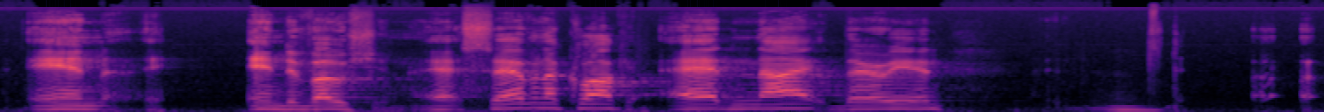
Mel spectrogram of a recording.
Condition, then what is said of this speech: Stuttering. And you can, you can tell already, he didn't call me because I'm some kind of a great orator.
